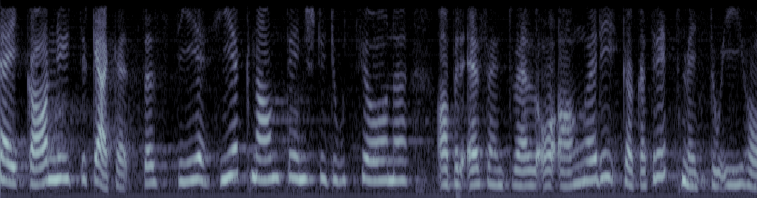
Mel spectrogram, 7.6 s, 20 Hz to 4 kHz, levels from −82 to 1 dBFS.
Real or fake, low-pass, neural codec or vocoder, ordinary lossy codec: real; 3.6 kHz; none; none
